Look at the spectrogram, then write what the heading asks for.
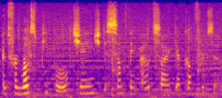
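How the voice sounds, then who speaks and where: A woman's voice: on the high side, expressive, unhurried. A woman voicing a pensive, weary man in a brooding inner monologue for a radio play. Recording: music laid under the voice.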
